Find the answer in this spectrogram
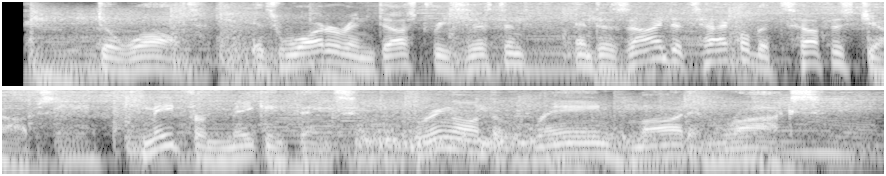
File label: Commercial Consumer Goods Tools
